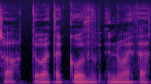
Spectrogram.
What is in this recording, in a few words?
"gwddf", Welsh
